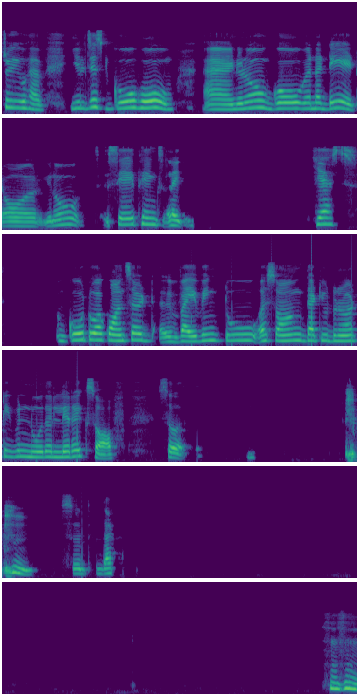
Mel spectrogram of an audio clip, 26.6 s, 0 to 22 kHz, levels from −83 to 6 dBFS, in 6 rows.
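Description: From 10.73 s, just after "go to a concert", to 26.24 s, periodic USB or driver dropouts blank roughly a millisecond to silence every 0.5 s, around thirty ticks. A recurring bus or driver stall causes them. Their clockwork spacing, heard only under speech, sets them apart from random packet loss.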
